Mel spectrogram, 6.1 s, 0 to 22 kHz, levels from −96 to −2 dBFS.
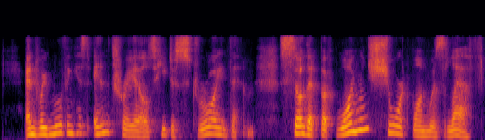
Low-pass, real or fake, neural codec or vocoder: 7.2 kHz; fake; codec, 16 kHz in and 24 kHz out, 0.8 kbps, FocalCodec, streaming, 65536 codes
